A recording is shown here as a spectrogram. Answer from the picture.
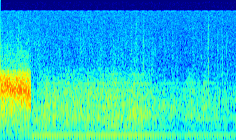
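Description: A burst of radio static hiss on the air-to-ground voice channel cuts off about a third of a second in. It leaves a steady low hum.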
